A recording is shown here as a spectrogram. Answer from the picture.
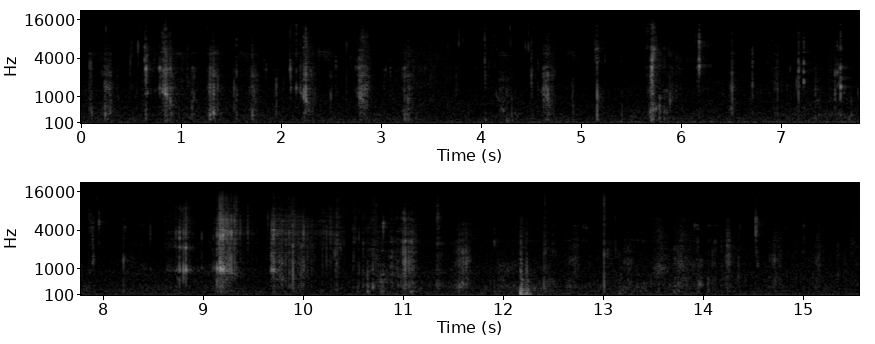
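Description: Crunching and chewing of crisp fried pork skin (chicharrones) dipped in guacamole: a quick, irregular run of crisp crunches, loudest a little past the middle. A dull low thump comes about twelve seconds in.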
